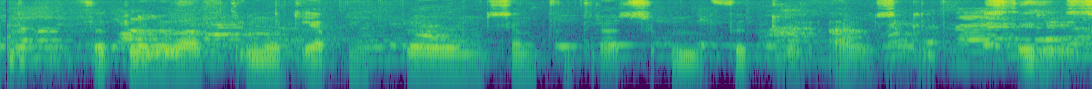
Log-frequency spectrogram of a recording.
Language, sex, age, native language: Icelandic, male, 18-19, Icelandic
